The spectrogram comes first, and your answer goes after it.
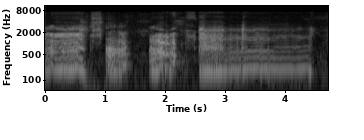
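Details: Miniature Pinscher growling indoors, four rumbling bursts with a steady low tone and rich harmonics, the last growl held about two seconds, broken by short pauses and a faint whimpering edge.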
